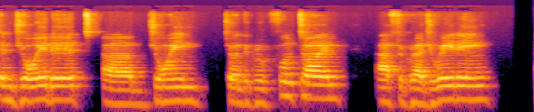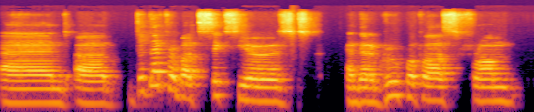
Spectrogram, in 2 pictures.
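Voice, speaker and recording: A middle-aged man from India speaking as a guest in an interview, relaxed and joking, with many fillers. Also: mid-range voice. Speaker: guest, asset manager. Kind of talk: casual interview talk. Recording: echoey room.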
